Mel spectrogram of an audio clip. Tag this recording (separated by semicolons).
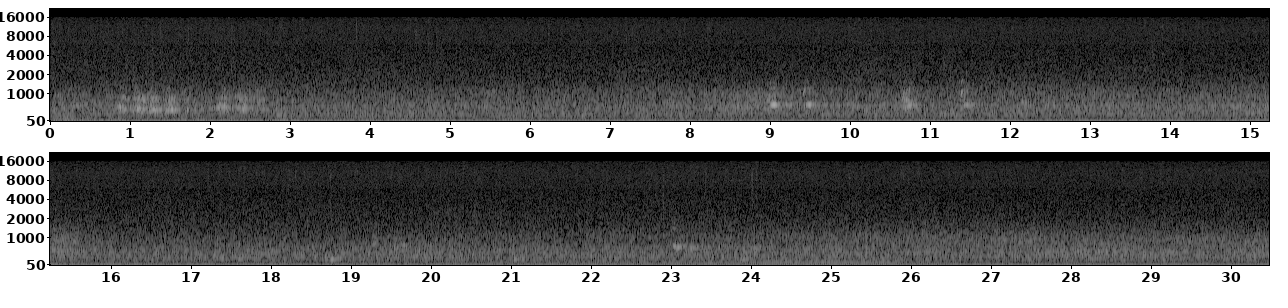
atmosphere; forest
